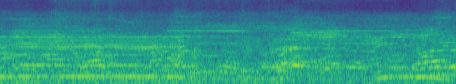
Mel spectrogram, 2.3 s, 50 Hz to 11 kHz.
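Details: A short, flat, low moo from cattle at the Moukhora big bull cattle market on 31 August 2025. It holds one steady tone for under a second amid a noisy crowd and talk.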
